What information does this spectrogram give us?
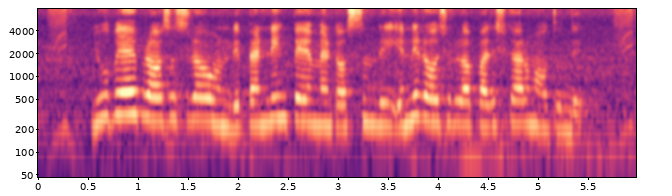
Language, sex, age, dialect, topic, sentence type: Telugu, female, 31-35, Utterandhra, banking, question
